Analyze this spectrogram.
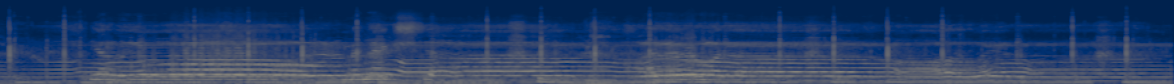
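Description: A man singing long, ornamented held notes that slide up and down between pitches, over backing music with a steady low bed and a light regular beat.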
